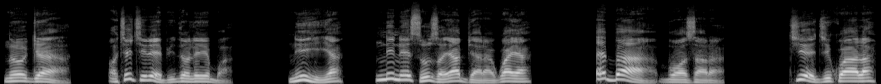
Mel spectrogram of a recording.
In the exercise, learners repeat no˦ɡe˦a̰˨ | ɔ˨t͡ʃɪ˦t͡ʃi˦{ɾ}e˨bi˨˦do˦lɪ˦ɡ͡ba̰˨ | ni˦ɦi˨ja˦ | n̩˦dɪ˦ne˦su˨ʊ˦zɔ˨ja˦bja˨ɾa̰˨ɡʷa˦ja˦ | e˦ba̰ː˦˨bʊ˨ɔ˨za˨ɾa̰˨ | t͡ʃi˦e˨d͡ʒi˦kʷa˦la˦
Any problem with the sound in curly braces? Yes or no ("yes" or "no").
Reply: no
